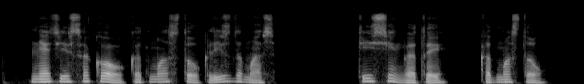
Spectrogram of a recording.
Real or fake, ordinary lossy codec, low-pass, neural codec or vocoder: fake; Opus, 32 kbps; 10.8 kHz; codec, 44.1 kHz, 7.8 kbps, Pupu-Codec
